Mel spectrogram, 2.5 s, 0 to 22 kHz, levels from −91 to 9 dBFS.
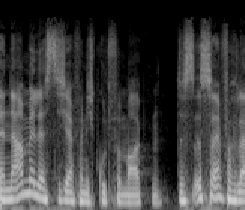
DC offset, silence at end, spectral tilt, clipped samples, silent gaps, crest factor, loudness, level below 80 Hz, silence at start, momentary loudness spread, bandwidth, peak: under 0.1%; 0 s; -6 dB/octave; under 0.1%; none; 12 dB; -20 LUFS; -52 dBFS; 0 s; 6 LU; 14 kHz; -6 dBFS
